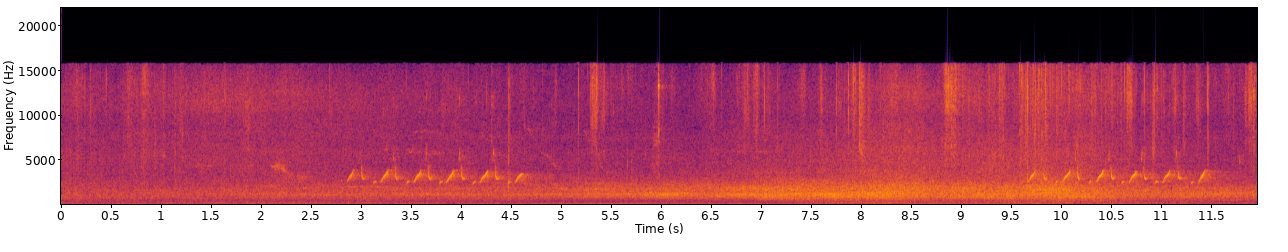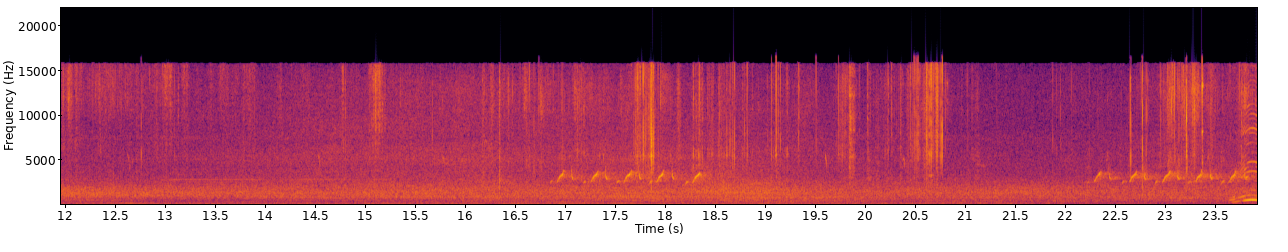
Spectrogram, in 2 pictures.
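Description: A songbird singing a short, rapid phrase of five or six high notes, repeated about every seven seconds, over a steady rush of background noise that swells midway.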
